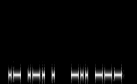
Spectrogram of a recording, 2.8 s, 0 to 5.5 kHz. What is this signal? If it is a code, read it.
Morse code, heard as a keyed tone, about 25 wpm, 600 Hz. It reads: ARE DO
